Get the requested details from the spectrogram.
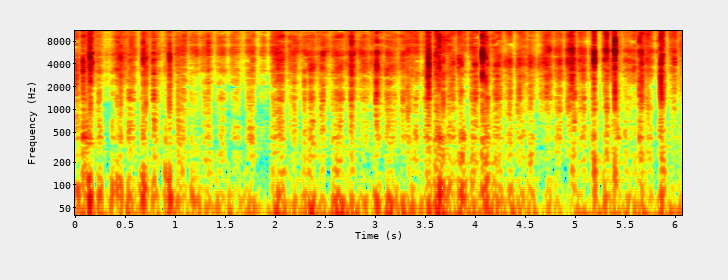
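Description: A thin stylus scratches the black coating off a flat cardboard scratch-off jigsaw puzzle, exposing blue underneath. Rapid, dry scratching strokes run continuously for about six seconds, each a short bright rasp over a low, heavy rumble.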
